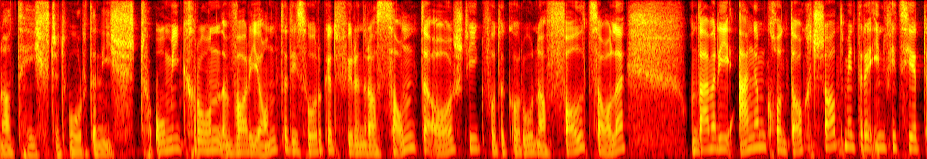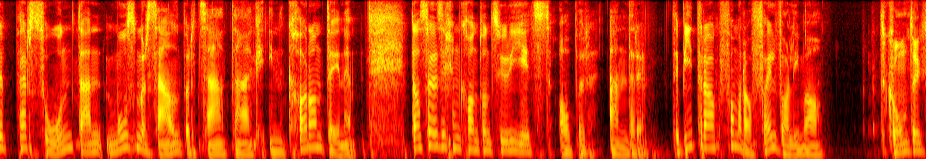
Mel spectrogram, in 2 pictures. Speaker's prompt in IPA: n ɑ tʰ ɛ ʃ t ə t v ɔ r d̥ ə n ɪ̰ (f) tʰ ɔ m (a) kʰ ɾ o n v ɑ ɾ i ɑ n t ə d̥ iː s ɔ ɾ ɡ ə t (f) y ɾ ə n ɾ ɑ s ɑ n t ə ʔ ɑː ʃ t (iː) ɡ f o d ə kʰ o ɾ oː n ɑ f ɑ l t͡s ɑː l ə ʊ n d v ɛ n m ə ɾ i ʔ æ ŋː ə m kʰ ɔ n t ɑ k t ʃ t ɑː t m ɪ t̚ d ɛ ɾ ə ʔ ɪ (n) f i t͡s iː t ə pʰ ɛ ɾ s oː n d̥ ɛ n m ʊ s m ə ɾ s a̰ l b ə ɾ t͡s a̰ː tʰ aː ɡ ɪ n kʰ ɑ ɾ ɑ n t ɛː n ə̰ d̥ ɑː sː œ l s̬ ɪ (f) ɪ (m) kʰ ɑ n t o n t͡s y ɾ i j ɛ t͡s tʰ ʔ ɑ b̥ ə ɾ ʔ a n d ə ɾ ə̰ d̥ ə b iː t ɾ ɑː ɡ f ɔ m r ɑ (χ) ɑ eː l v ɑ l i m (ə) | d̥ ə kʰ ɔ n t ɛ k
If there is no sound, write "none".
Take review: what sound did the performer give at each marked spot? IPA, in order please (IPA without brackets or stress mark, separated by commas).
ʃ, i, f, iː, n, χ, m, f, ɑ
